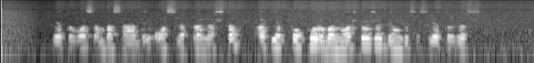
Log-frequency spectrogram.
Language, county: Lithuanian, Utena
